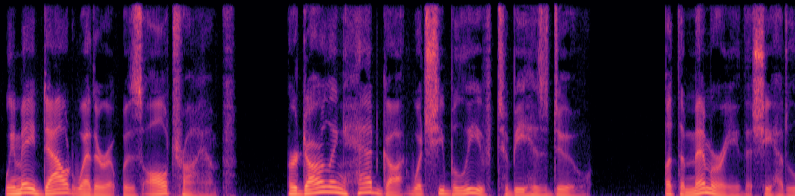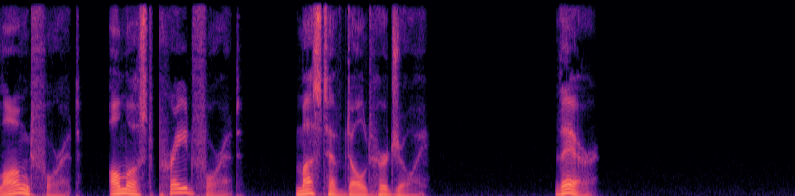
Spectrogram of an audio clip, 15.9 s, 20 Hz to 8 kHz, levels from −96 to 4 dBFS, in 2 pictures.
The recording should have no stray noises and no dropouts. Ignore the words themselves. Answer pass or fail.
pass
